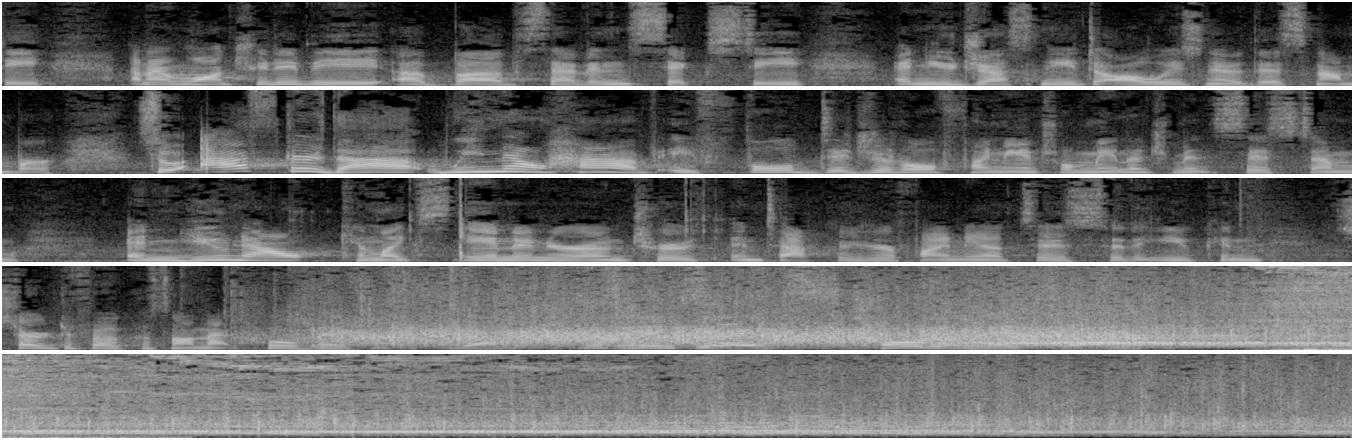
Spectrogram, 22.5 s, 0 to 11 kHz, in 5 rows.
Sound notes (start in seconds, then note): 14.8 applause; 17.3 crowd applauding; 17.3 crowd cheering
